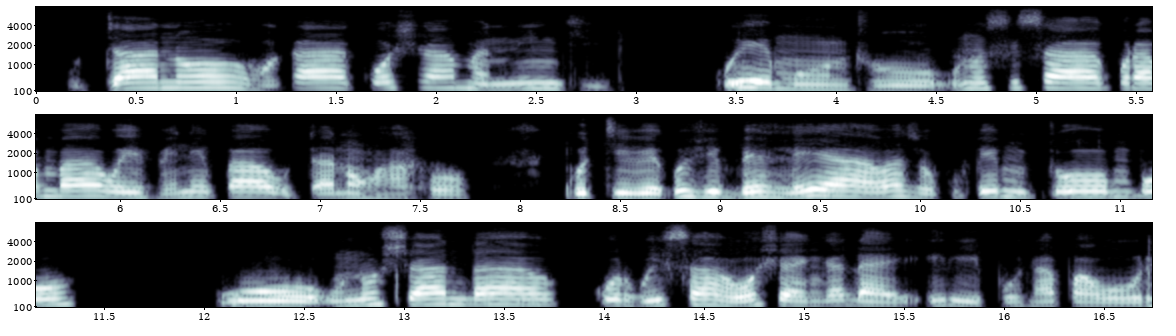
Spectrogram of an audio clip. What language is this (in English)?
Ndau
